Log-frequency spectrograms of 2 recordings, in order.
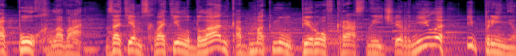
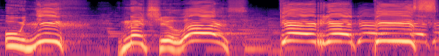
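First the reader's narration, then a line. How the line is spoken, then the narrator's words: Breathless messenger shouting. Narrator (Russian): Гонец остановился, набрал воздуху и крикнул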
